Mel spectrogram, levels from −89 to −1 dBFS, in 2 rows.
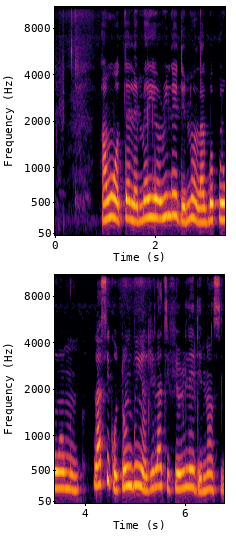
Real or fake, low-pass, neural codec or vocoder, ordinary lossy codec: real; none; none; none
